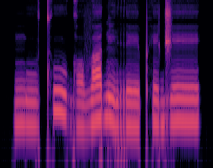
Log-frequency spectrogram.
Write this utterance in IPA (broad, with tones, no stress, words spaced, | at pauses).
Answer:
muː˨ tʰuː˦˨ɡɔ˨ va˦ɗĩ˨reː˨ pʰe˦ d͡ʒeː˦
